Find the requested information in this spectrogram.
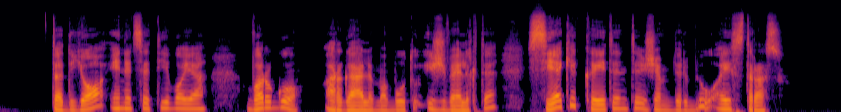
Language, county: Lithuanian, Tauragė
